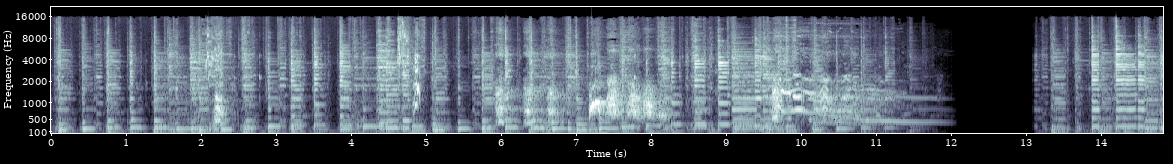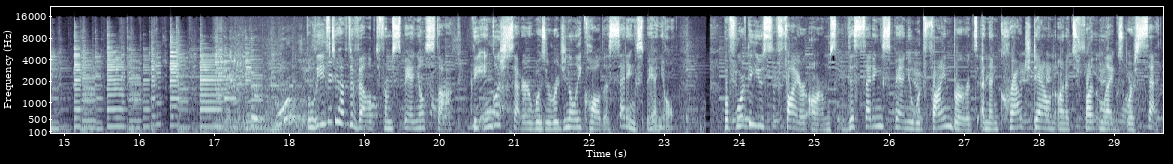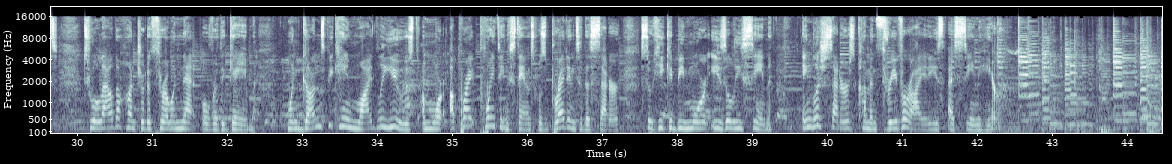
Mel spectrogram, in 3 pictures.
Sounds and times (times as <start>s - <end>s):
Music: 0.0s - 11.7s, 13.1s - 44.4s
Speech: 17.4s - 42.4s.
